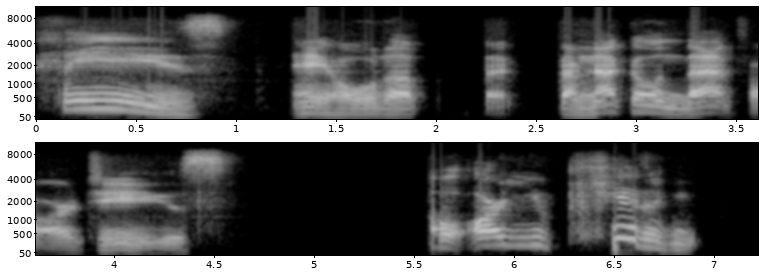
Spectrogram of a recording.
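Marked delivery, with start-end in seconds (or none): 5.6-7.0 high voice cracking and breaking mid-phrase. Reacting on the spot as something happens, voice cracking. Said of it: "Fucking voice cracked right there".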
